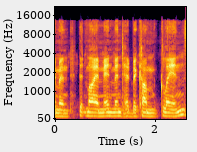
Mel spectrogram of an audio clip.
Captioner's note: speaking French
